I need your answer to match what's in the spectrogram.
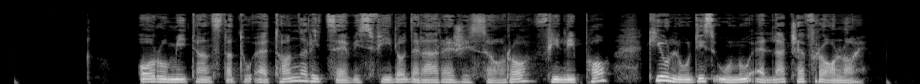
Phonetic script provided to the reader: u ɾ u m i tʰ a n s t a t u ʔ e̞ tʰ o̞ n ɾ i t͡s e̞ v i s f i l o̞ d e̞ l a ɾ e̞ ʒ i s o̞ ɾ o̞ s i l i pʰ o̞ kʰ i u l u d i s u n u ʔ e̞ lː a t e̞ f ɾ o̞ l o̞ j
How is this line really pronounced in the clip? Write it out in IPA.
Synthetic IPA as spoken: o ɾ u m i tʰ a n s t a t u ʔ e̞ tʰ o̞ n ɾ i t͡s e̞ v i s f i l o̞ d e̞ l a ɾ e̞ ʒ i s o̞ ɾ o̞ f i l i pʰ o̞ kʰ i u l u d i s u n u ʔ e̞ lː a t͡ʃ e̞ f ɾ o̞ l o̞ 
